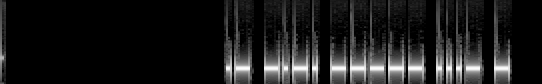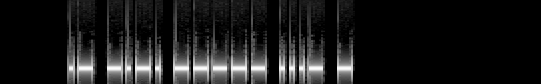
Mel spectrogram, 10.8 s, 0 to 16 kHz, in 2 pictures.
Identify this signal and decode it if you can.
Morse code, heard as a keyed tone, about 25 wpm, 700 Hz. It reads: AC0VT AC0VT
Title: USA Call Signs - 5 Characters - Repeated 2x - 25wpm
